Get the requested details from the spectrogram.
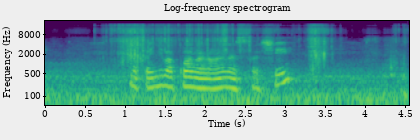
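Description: Plastic wrap crinkles under a hand.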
